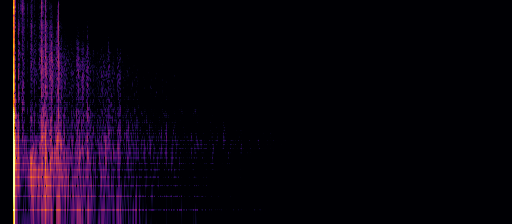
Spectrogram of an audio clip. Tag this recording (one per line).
Fireworks
Bang
Boom
Loud
Firecrackers
Explosion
